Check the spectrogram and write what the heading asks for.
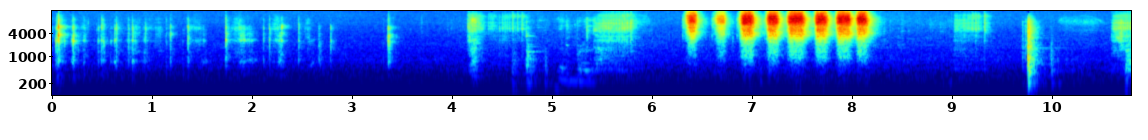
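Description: Aerosol spray can of isopropyl alcohol, fired through its straw nozzle into a floppy drive's head mechanism in a quick run of seven or eight short hissing bursts, starting a little over six seconds in. Before it comes a patter of small handling clicks, and near the end a single knock.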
